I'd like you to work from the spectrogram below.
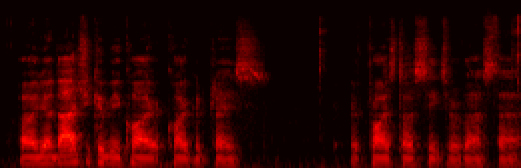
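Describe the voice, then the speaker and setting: At a moderate pace, a man speaks in a fairly low, dark and mellow voice with fairly even intonation. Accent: London. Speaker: day trader. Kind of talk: live trading tutorial. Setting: livestream. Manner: quiet; casual. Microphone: too quiet at first.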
